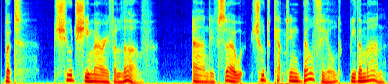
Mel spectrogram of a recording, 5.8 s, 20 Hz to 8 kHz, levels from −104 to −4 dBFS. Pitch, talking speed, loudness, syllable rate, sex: 125 Hz, 155 wpm, -16 LUFS, 3.8 syllables/s, male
